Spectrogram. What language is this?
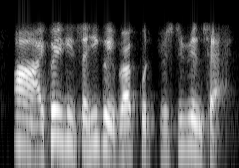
Manipuri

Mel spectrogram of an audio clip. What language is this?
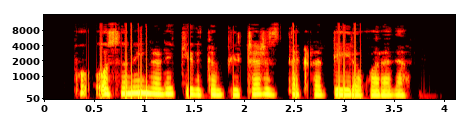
Pashto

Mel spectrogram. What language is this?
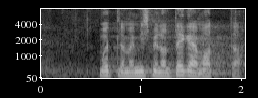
Estonian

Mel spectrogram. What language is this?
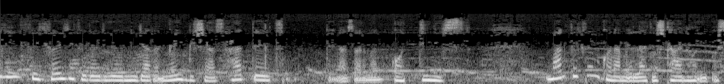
Persian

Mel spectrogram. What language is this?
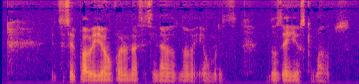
Spanish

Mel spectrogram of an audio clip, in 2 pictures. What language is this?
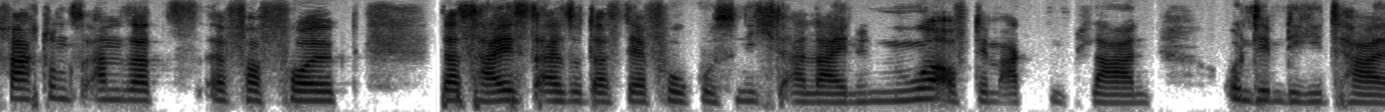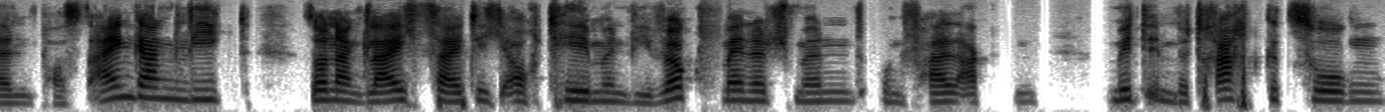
German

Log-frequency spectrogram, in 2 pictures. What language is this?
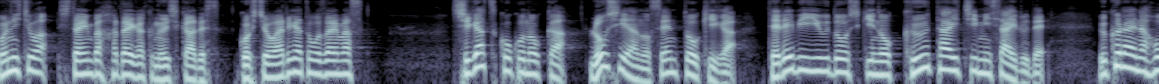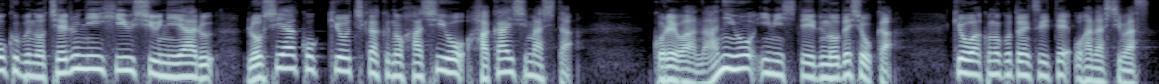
Japanese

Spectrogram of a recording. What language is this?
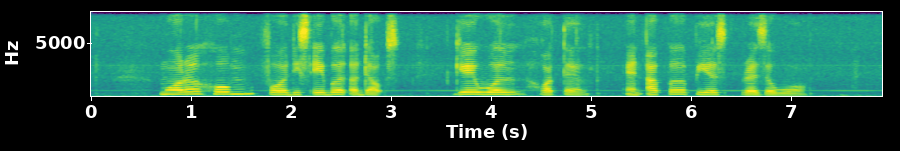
English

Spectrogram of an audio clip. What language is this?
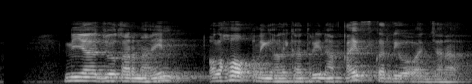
Sundanese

